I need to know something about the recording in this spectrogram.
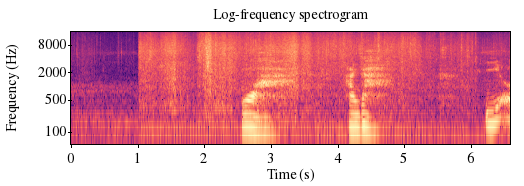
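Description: Dry grass and leaves rustle close by as hands handle them.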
